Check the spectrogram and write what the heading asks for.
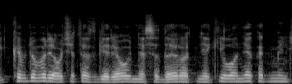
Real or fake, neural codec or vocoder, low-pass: fake; codec, 44.1 kHz, 7.8 kbps, Pupu-Codec; 10.8 kHz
